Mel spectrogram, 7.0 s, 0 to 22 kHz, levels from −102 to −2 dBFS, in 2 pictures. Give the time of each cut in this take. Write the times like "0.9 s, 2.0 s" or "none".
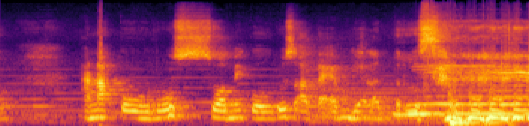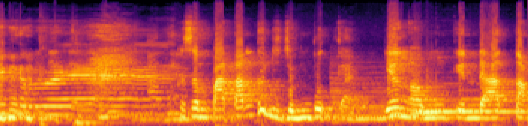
4.3 s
